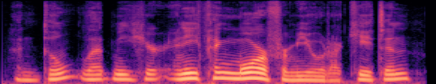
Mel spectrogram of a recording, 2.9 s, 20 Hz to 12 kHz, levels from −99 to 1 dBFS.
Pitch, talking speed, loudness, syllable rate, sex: 155 Hz, 205 wpm, -18 LUFS, 5.4 syllables/s, male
